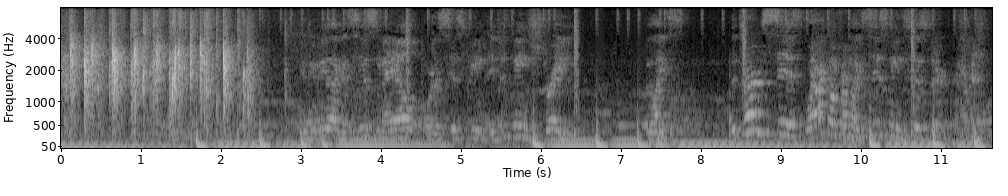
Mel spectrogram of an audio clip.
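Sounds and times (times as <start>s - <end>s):
audience clapping: 0.0s - 3.0s
speech: 3.5s - 6.7s, 7.4s - 11.6s.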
